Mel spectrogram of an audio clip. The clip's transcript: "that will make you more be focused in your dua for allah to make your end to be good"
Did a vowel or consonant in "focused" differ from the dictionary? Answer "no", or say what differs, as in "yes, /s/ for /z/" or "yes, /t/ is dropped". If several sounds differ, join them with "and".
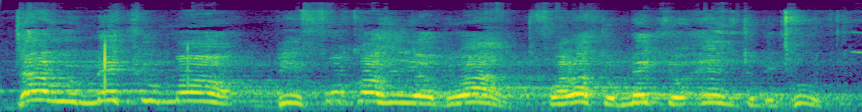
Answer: yes, /t/ is dropped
